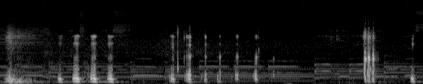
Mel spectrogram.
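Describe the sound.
A person makes a quick series of short, piggy snorts through the nose, in a few bursts with brief pauses between them, fairly loud against a faint background hum.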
